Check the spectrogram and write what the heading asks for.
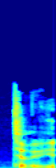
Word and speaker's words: Tui: Tui, yeah.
